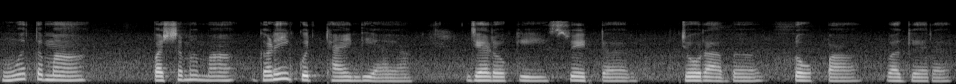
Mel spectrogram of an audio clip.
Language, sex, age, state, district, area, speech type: Sindhi, female, 45-60, Gujarat, Kutch, urban, spontaneous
